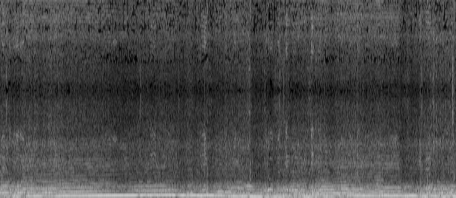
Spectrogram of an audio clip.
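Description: Citroën Saxo rally car's four-cylinder petrol engine at high revs, heard inside the cabin over road noise. The revs climb through the first three seconds, fall away about four seconds in, build again and drop once more near the end.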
